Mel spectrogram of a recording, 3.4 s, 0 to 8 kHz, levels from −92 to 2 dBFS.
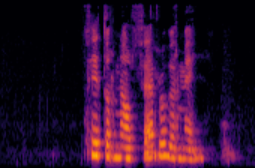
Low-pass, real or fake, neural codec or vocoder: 7.2 kHz; real; none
